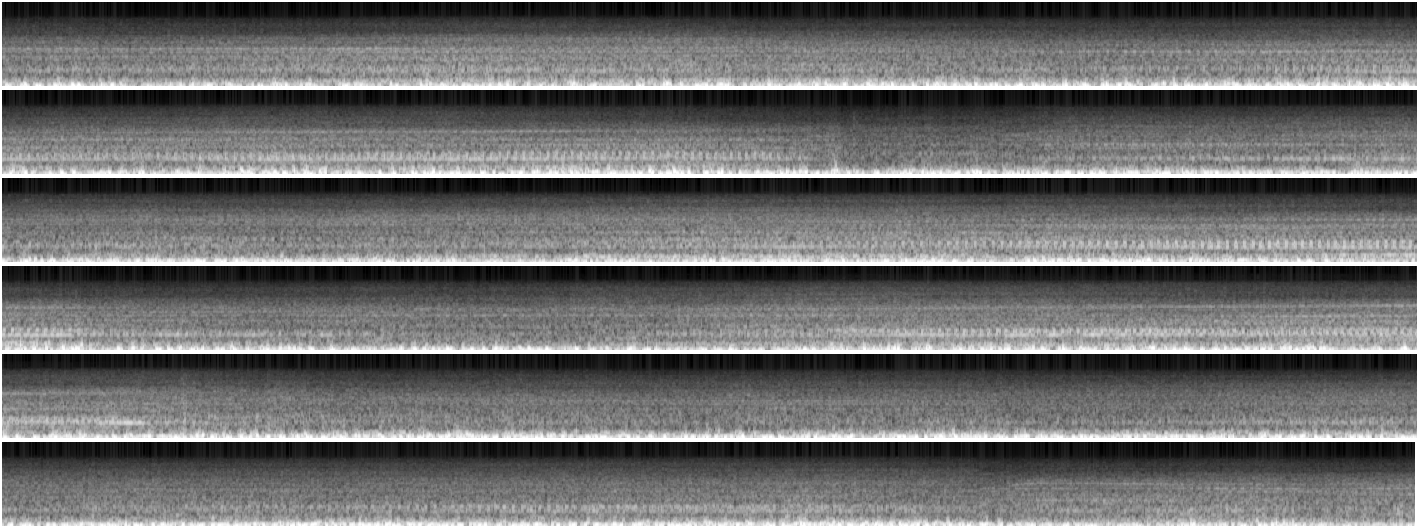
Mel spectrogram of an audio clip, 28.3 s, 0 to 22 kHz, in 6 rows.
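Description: KTM 790 Adventure's parallel-twin engine pulling up through the gears, its pitch rising three times with a short break between rises as it shifts. A heavy rush of wind and road noise runs underneath.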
